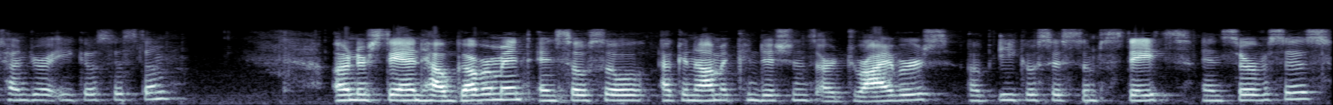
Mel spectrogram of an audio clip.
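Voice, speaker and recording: Monotone and flat in intonation, a woman talks at a moderate pace. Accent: American. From Alaska. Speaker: researcher. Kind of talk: lecture.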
